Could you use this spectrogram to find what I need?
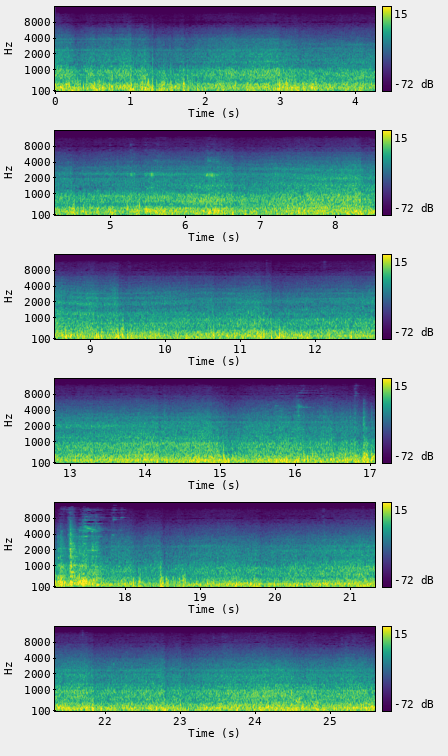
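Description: A large diesel engine idles with a steady rumble.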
